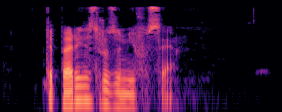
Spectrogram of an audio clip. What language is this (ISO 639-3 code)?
ukr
